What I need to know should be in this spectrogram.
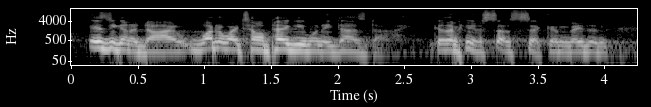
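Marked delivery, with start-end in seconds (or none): none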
